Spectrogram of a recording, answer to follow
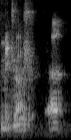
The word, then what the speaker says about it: Midrash: It is pronounced Midrash.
